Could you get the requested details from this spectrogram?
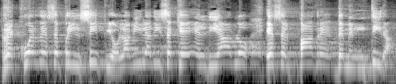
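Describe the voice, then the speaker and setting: A pastor preaching a passionate sermon, acting out the voices of people he quotes and rising at times to a shout. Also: extremely high pitch, steady tone, slow pace.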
